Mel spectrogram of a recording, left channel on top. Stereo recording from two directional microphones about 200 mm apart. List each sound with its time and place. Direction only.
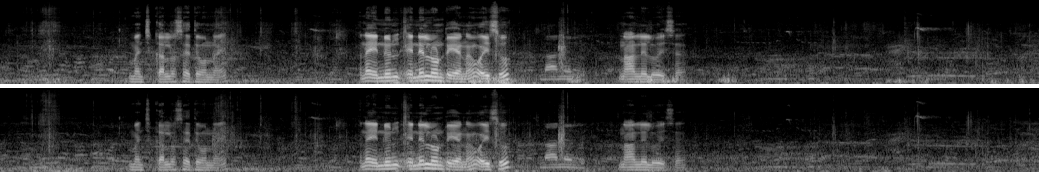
1.1 s speech: centre (ahead or behind)
3.6 s speech: centre (ahead or behind)
5.4 s speech: 25° right (ahead or behind)
6.1 s speech: centre (ahead or behind)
